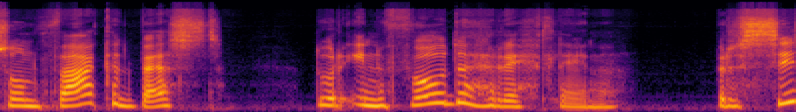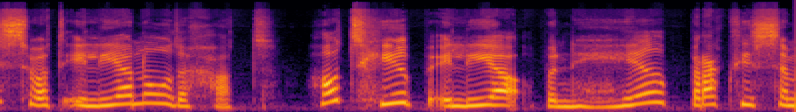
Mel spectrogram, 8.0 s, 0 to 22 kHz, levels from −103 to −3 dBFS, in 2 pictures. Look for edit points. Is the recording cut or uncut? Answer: cut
